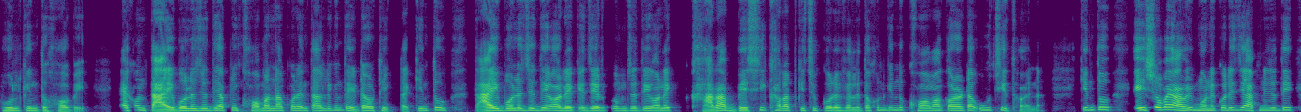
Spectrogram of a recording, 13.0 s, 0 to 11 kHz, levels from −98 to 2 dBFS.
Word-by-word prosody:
ভুল 150 0 0
কিন্তু 160 -3 -1
হবেই। 120 -2 -4 0.4
এখন 210 +5 -3
তাই 135 -1 +8
বলে 175 +2 +4
যদি 190 +1 0
আপনি 205 +3 -4
ক্ষমা 155 +2 0
না 180 - +4
করেন, 185 -2 -1
তাহলে 175 +2 -1
কিন্তু 205 -3 -5
এটাও 170 +4 +1
ঠিক 150 - -4
না। - - -5
কিন্তু 185 +6 -1 0.4
তাই 160 - +7
বলে 200 +1 +4
যদি 200 +1 +2
অনেক 165 -1 +2
এ - - -2
যেরকম 170 +1 -1
যদি 170 +1 -3
অনেক 160 0 -2 0.3
খারাপ 180 +3 +4
বেশি 150 +8 -1
খারাপ 190 -2 0
কিছু 185 +1 -4
করে 165 -1 +2
ফেলে, 150 -2 -2
তখন 165 +7 -5
কিন্তু 215 +1 -4
ক্ষমা 175 +2 0
করাটা 190 0 +2 0.2
উচিত 220 - -6
হয় - - -8
না। - - -15 0.4
কিন্তু 225 +3 -3 0.4
এই 215 - +6
সময় 245 0 +5
আমি 190 +2 +3
মনে 200 0 0
করি 215 0 +2
যে - - +3
আপনি 200 +3 -8
যদি 225 +2 -2
185 Hz, 215 wpm, -23 LUFS, 165-200 Hz, 0.4 s, তাই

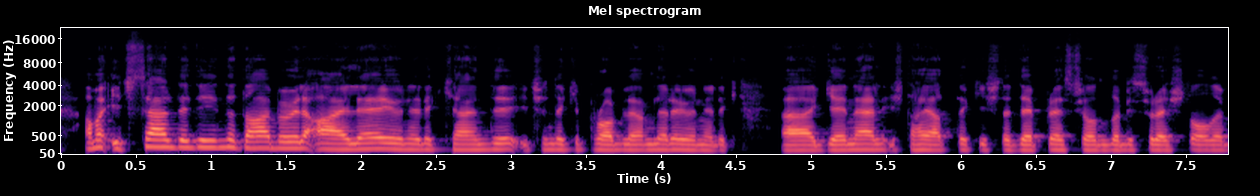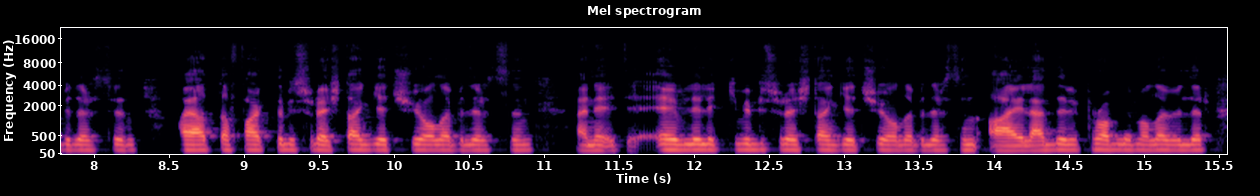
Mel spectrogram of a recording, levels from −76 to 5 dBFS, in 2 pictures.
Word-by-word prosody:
ama 185 - +2
içsel 185 +5 +3
dediğinde 180 0 0
daha, 165 0 +4
böyle, 160 0 +4
aileye 140 +1 +4
yönelik 135 -2 0
kendi 130 +1 0
içindeki 130 -1 -5
problemlere 130 0 +1
yönelik, 125 -1 -3 0.3
aaa, 120 0 +5
genel, 130 +2 +2
işte, 125 +2 -7
hayattaki, 130 +1 -1
işte, 125 -1 -6
depresyonda 120 0 0
bir 125 - -4
süreçte 120 0 -2
olabilirsin, 120 0 -3 0.3
hayatta 125 0 +4
farklı 125 0 -1
bir 125 - -4
süreçten 125 -1 0
geçiyor 130 0 -1
olabilirsin, 125 0 -3 0.3
hani, 115 -1 -2
t - - -18
evlilik 130 0 +1
gibi 130 0 -4
bir - - -9
süreçten 130 -1 -2
geçiyor 125 0 -2
olabilirsin, 120 0 -4
ailende 115 +3 +3
bir 125 - -3
problem 130 -1 -1
olabilir, 125 0 -1
125 Hz, 145 wpm, -23 LUFS, 120-130 Hz, 0.3 s, aaa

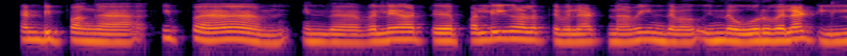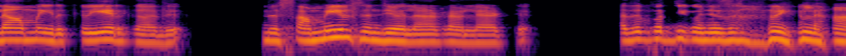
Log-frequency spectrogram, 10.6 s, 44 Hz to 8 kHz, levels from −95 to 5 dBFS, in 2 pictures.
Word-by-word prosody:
கண்டிப்பாங்க. 200 -3 -1 0.4
இப்போ 230 0 -5 0.7
இந்த 170 -1 -5 0.2
விளையாட்டு 205 +1 +1 0.2
பள்ளிக்காலத்து 205 -1 0
விளையாட்டுனாவே, 175 +1 -2
இந்த 180 -1 -2 0.3
இந்த 190 -1 0
ஒரு 185 +1 +2
விளையாட்டு 210 0 +6
இல்லாம 200 +2 +2
இருக்கவே 185 +3 -1
இருக்காது. 165 -3 -6 0.6
இந்த 190 -1 -3
சமையல் 230 +6 +4
செஞ்சு 195 -2 -1
விளையாடுற 170 0 -3
விளையாட்டு. 160 +2 -6 0.6
அத 190 - -3
பத்தி 220 +1 -3
கொஞ்சம் 195 -1 0
சொல்றீங்களா? 195 +2 0
190 Hz, 125 wpm, -25 LUFS, 175-205 Hz, 0.7 s, விளையாட்டு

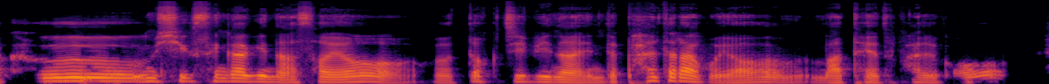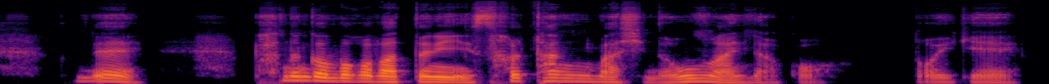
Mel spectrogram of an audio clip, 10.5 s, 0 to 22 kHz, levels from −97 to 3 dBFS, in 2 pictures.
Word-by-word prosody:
그 160 0 +3
음식 150 0 +1
생각이 150 -2 +3
나서요. 120 +3 0
그 105 - -6
떡집이나 125 -5 -1
이런 105 +1 -5
데 - - -3
팔더라고요 175 0 0
마트에도 - - -3
팔고. - - -6 0.6
근데 - - 0 0.5
파는 190 -1 -1
거 175 -2 +5
먹어봤더니 125 -7 +3
설탕 150 +4 -1
맛이 115 -4 -3
너무 130 +9 -1
많이 100 -6 -1
나고 100 - -12 0.5
또 - - -6
이게 105 -1 -8
135 Hz, 290 characters per minute, -32 LUFS, 110-155 Hz, 0.6 s, 거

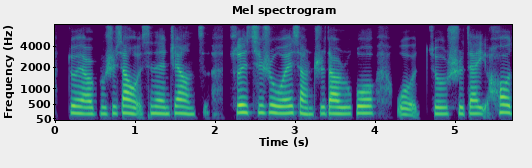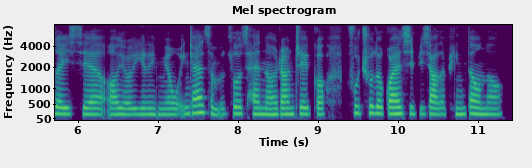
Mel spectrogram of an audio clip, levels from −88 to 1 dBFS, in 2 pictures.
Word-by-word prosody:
对， 225 -2 +3
而 200 0 +4
不 200 +1 -6
是 215 - -4
像 220 0 +6
我 200 - -1
现 220 - -4
在 210 -1 +3
这 205 +2 -4
样 205 -3 +3
子。 215 - -15 0.3
所 240 - +3
以 240 - +7
其 235 0 -3
实 240 +1 0
我 220 -2 +5
也 225 - +5
想 215 -3 0
知 210 0 -4
道， 210 -1 +6
如 205 0 0
果 220 0 +3 0.3
我 180 -3 -2 0.2
就 200 0 0
是 205 0 -2
在 210 +1 +2
以 - - -4
后 245 0 +3
的 205 -2 +1
一 195 - +1
些， 190 -1 -3
呃， 185 0 -2
友 185 -1 -3
谊 185 0 -4
里 185 0 -3
面， 185 0 -5
我 180 - -6
应 200 - -5
该 225 +3 +2
怎 210 -5 -6
么 175 +1 -9
做 205 +2 -2
才 195 0 -3
能 185 -1 0
让 190 0 +1
这 195 0 -1
个 185 -1 -4 0.3
付 225 - -5
出 220 +1 -4
的 210 -1 +1
关 205 +1 +3
系 205 0 -5
比 195 0 -11
较 190 -1 +1
地 190 - -8
平 190 -1 -5
等 195 -2 0
呢？ 185 0 -5
200 Hz, 305 characters per minute, -22 LUFS, 190-215 Hz, 0.3 s, 以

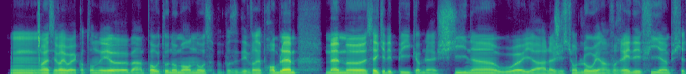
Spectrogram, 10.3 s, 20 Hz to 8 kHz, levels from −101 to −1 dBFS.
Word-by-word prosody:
Mmh, 95 -2 -1
ouais, 95 0 +3
c'est 95 +1 -4
vrai, 90 0 +4
ouais, 85 -2 +1
quand - - -12
on 90 -1 -3
est, 90 0 +3
heu, 85 -2 +3
ben, 80 -1 -4
pas 80 +7 -2
autonome 100 0 -1
en 85 -1 +2
eau, 100 +1 0
ça 95 - -15
peut 80 - -20
poser 85 0 -12
des 85 0 -6
vrais 90 +3 -1
problèmes. 100 +5 +6 0.4
Même, 95 +1 +4
heu, 90 -1 +5
c'est 105 - +2
vrai 100 - +1
qu'il 95 -2 -4
y - - -1
a - - -1
des 80 - -14
pays 90 0 -6
comme 80 - -6
la 80 -1 -6
Chine, 100 +6 -5
hein, 95 0 +1
où, 85 0 -3
heu, 80 -1 +2
il 80 - -3
y - - -2
a 80 -1 -2
la 80 +1 -3
gestion 85 +2 -6
de - - -8
l'eau 100 +1 +1
est - - +1
un 80 - -4
vrai 85 +4 -1
défi, 95 +8 -3
hein, 100 -2 -1
puisqu'il - - -10
y - - -14
90 Hz, 285 wpm, -24 LUFS, 85-95 Hz, 0.4 s, problèmes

